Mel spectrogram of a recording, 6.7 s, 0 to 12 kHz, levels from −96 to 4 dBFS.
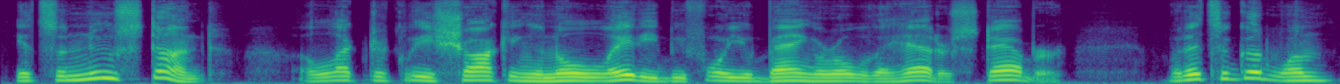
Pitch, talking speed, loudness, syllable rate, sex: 160 Hz, 205 wpm, -16 LUFS, 6.1 syllables/s, male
